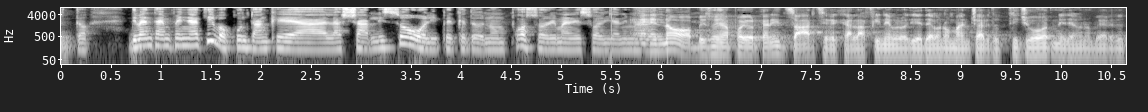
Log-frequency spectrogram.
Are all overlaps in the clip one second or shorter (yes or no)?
yes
